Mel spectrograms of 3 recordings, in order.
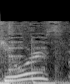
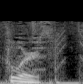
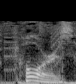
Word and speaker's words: Coors: So it's Cures? Coors. – Coors. – Coors. – Coors. I just call it 20th and Blake. It's easier. – I would say it rhymes with tours, and you can't say that word either, so we just, there's nowhere to go here.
